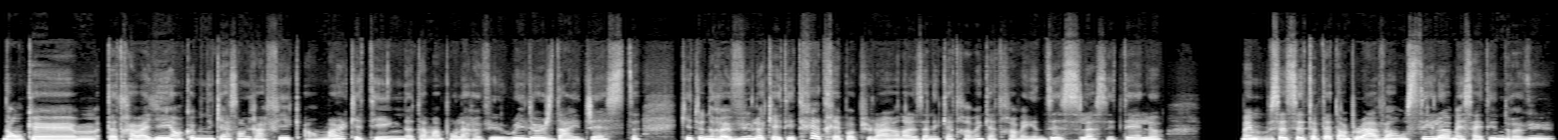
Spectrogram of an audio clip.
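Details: Adult woman speaking French; typical speech.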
